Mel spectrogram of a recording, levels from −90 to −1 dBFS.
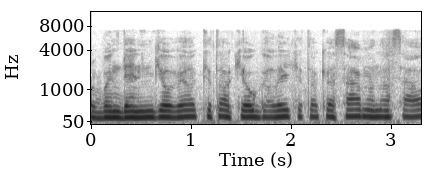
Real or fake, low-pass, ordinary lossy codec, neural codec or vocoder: real; 7.2 kHz; MP3, 96 kbps; none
